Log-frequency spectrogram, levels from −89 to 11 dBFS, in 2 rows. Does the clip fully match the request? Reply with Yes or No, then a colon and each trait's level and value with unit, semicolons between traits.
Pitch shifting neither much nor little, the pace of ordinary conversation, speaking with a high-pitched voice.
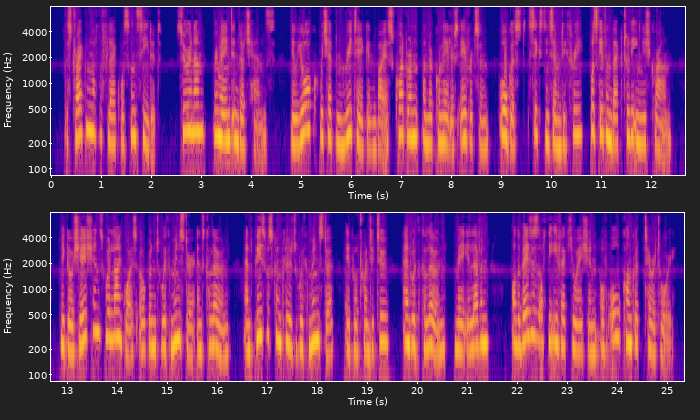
Yes: average, 3.6 semitones; average, 150 wpm; high, 215 Hz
